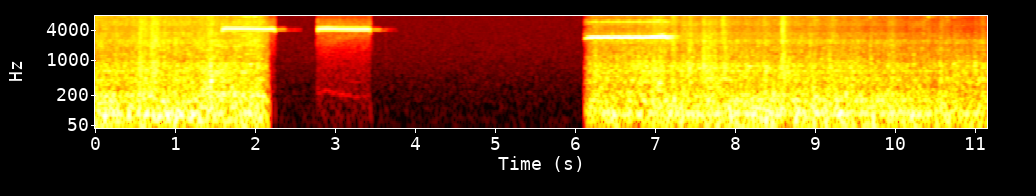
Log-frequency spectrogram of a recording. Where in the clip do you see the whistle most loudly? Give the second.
7 s.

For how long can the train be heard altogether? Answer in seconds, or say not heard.
7 s.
